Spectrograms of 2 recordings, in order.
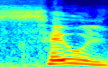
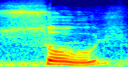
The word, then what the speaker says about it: Seoul: Bu arada biz Seul diyoruz. Doğrusu Seul değil aslında. Şöyle ki Güney Koreliler buraya Seoul diyor. Yani Seoul diye zaten yazılıyor. Onların telaffuzu Seoul. Hatta bazen böyle özellikle diğer şehirlerde Seul dediğim zaman ilk başta bir anlamadıkları dahi oldu. O yüzden Seoul dememiz gerekiyor.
